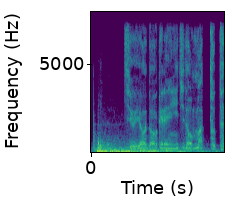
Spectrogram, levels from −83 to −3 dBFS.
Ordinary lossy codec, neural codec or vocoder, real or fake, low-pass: none; codec, 16 kHz, 16 kbps, FunCodec, trained on LibriTTS, 50 frames a second; fake; 7.2 kHz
